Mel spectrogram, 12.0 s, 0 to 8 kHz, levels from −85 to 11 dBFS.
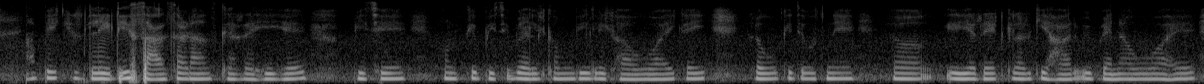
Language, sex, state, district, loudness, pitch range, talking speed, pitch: Hindi, female, Chhattisgarh, Raigarh, -32 LUFS, 190-205 Hz, 155 wpm, 195 Hz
